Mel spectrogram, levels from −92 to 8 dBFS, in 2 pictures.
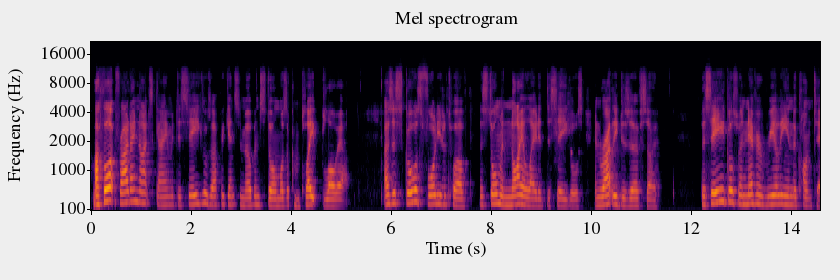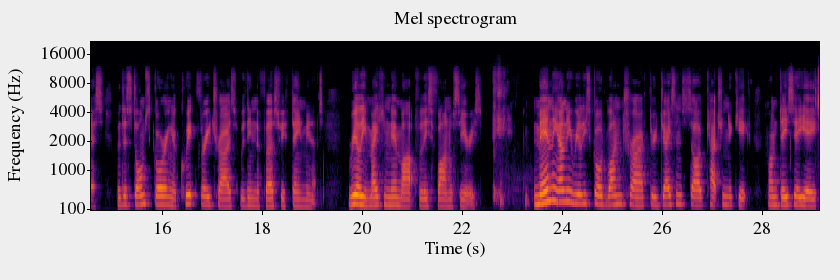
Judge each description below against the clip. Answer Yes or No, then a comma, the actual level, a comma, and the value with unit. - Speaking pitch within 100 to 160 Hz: No, high, 190 Hz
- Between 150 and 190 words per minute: Yes, fast, 155 wpm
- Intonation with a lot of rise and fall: No, average, 3.5 semitones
